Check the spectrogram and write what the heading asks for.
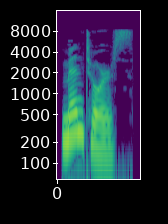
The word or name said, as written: mentor's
